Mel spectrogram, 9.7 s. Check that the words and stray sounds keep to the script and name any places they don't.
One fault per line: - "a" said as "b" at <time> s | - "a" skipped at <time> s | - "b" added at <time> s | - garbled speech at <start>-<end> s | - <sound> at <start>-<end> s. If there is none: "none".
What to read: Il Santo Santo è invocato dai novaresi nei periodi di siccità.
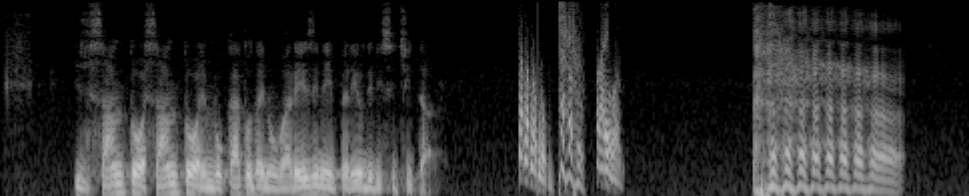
- chirp at 5.2-6.2 s
- laugh at 7.5-9.1 s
